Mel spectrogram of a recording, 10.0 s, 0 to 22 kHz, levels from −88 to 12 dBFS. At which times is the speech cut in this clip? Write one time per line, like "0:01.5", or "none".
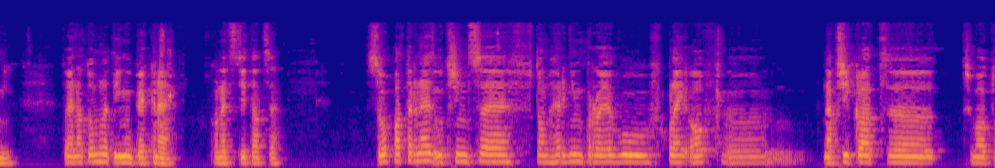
0:04.3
